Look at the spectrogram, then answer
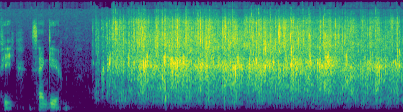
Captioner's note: audience clapping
